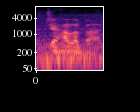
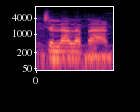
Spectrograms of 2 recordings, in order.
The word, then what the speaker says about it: Jalalabad: I'm on the way to Carbo, but I'm on La Jahalabad or La Halabad. Jalabad. I can never pronounce it. So this is halfway between uh the border of Pakistan and Carbo. Jalalabad. That's the one.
